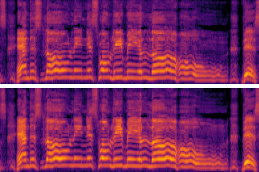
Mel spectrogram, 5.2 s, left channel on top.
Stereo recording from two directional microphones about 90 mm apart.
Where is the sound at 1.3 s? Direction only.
45° right (ahead or behind).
